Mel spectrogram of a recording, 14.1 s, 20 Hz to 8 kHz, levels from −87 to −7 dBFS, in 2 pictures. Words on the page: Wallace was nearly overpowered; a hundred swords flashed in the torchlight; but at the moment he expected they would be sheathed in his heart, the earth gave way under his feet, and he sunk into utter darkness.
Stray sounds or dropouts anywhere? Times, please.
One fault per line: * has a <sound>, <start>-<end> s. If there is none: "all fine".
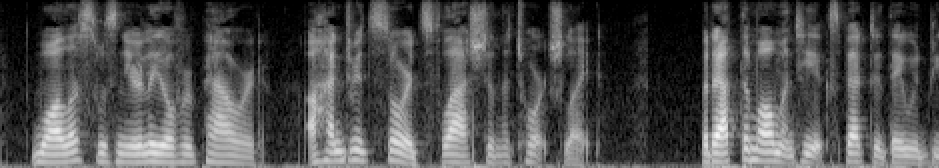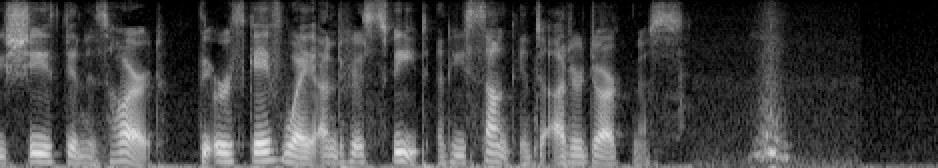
* has a whoosh, 12.6-13.4 s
